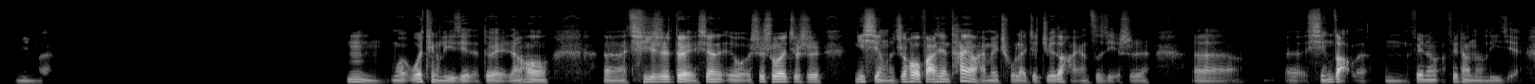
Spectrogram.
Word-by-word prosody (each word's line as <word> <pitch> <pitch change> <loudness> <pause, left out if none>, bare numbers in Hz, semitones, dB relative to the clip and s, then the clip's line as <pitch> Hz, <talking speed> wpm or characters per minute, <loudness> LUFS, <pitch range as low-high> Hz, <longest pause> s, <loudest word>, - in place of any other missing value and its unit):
明 85 -1 -15
白。 80 0 -18 3.0
嗯， 110 -7 -7
我 100 +1 -5
我 115 +2 +3
挺 105 -4 -4
理 95 +4 -4
解 105 - -2
的。 - - -12
对， 90 -5 -2
然 90 +3 -3
后 105 -4 0 0.5
呃， 90 +1 -5
其 120 +4 +1
实 125 +2 +4
对 95 -5 +7
现 120 +6 +3
在 110 - -6
我 100 -1 -4
是 125 +5 -2
说 125 0 +5
就 115 - -3
是 110 -1 -2 0.3
你 125 - -3
醒 130 - +3
了 90 - -9
之 90 - 0
后， - - +8
发 - - +7
现 - - 0
太 - - +6
阳 - - +5
还 90 - -4
没 95 +1 -5
出 100 +1 -6
来 90 -2 -3
就 105 - -7
觉 100 -1 -3
得 - - +4
好 - - -8
像 85 - -11
自 90 +3 -12
己 85 -1 -13
是， 90 -1 -9 0.4
呃， 80 -2 -7 0.4
呃， - - -14
醒 - - -2
早 - - +7
了， - - -16 0.2
嗯， 85 -2 -15
非 110 - -2
常 105 0 -6
非 110 - -7
常 100 -2 -5
能 85 -1 -11
理 90 +1 -13
解。 90 - -15
100 Hz, 225 characters per minute, -23 LUFS, 90-110 Hz, 3.0 s, 后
